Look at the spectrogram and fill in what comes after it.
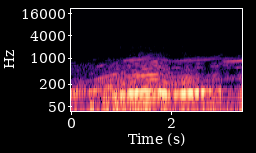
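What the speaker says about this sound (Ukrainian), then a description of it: "мотор просто реве" A Mazda CX-60 engine roars and rises in pitch under hard kickdown acceleration, loud and close, with steady revving growl throughout.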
